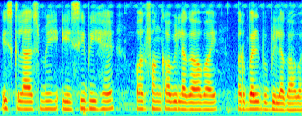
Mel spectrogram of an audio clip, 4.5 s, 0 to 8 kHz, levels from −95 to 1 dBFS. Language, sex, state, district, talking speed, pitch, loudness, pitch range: Hindi, female, Bihar, Patna, 225 wpm, 190 Hz, -20 LUFS, 180-200 Hz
